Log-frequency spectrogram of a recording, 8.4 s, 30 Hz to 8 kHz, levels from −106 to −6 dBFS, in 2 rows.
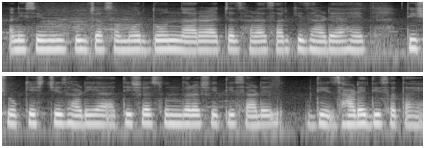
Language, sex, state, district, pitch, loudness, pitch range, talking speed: Marathi, female, Maharashtra, Solapur, 180 Hz, -23 LUFS, 175-185 Hz, 150 wpm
